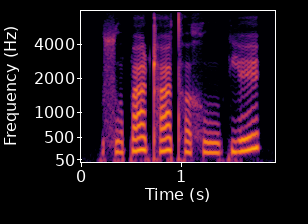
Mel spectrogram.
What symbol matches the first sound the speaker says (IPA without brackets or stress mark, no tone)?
sʷ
